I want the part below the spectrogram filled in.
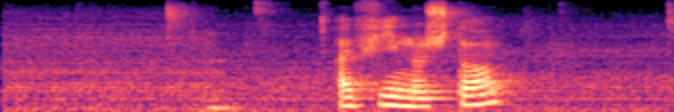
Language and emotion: Russian, neutral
